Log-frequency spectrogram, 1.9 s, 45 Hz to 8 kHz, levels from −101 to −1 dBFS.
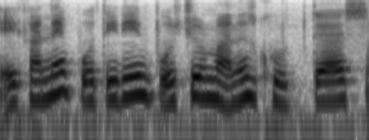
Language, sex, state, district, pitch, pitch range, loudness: Bengali, female, West Bengal, Purulia, 205 Hz, 195-230 Hz, -14 LUFS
